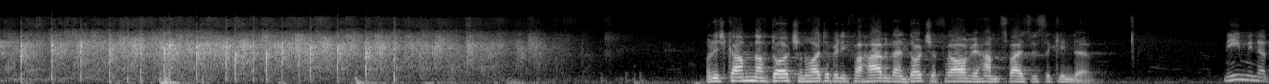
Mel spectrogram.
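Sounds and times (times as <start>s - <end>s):
crowd applauding: 0.0s - 5.9s
speech: 7.1s - 11.0s, 12.2s - 12.6s.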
